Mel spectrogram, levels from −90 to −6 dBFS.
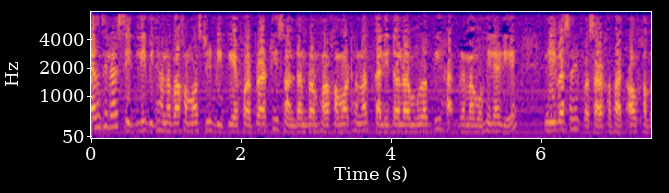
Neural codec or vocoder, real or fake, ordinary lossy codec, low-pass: none; real; none; 7.2 kHz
